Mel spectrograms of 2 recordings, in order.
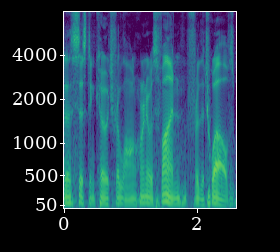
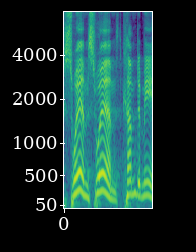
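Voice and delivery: shrill, very loud, high-pitched coach-style shout; 14 semitones higher, 10 dB louder than usual. Recalling the other host coaching kids to swim over, imitating their yelling. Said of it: "You were yelling at them like".

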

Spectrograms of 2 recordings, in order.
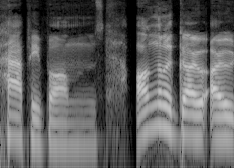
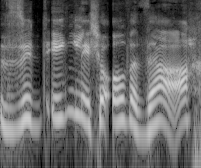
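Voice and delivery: put-on camp German voice, flamboyant; 10 semitones higher, 4 dB louder than usual. Playing a character in a scene: camp German accent. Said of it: "a really camp German".

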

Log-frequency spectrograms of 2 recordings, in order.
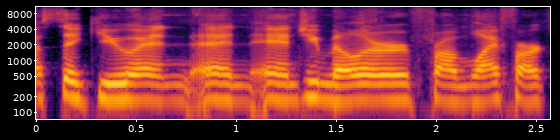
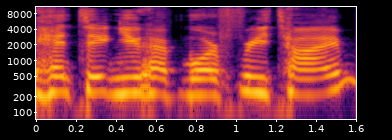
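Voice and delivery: playfully teasing, higher pitch; 5 semitones higher than usual. Interviewer to a board applicant who mentions older kids, teasing. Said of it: "I'm just teasing you".

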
